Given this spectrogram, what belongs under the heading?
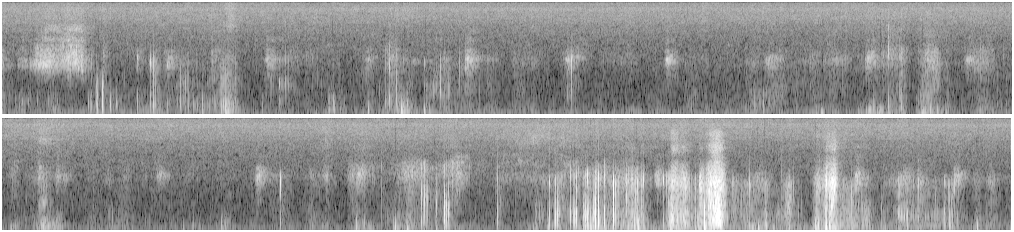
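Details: At night, about an hour after soup with little else eaten that day; mic pressed against belly; irregular gurgles and rumbles, louder toward the end; normal bowel sounds of digestion.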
